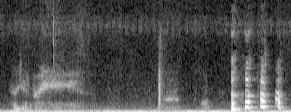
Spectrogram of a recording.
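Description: A steady low hum, with a soft voice-like sound early on and a few short, louder murmured syllables near the end.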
